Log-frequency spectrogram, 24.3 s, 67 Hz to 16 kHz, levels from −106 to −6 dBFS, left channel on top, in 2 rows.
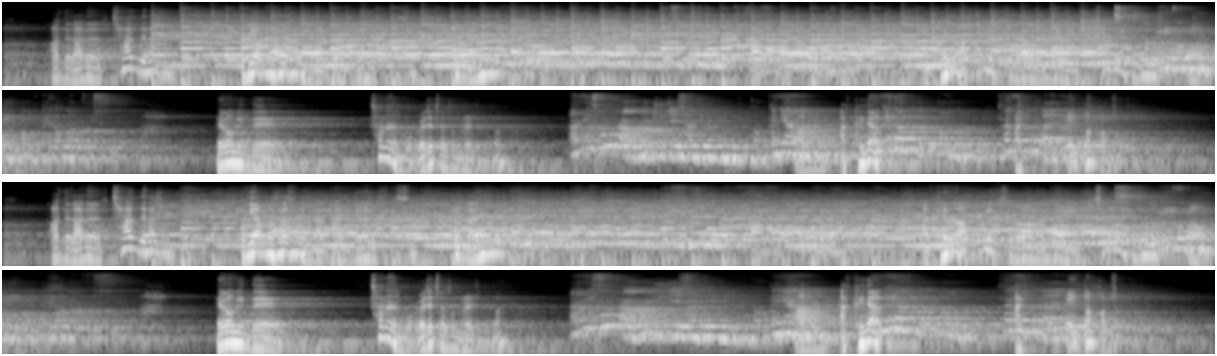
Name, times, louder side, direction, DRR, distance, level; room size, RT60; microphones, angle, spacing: voice 1, 0.5-1.9 2.4-4.2 4.5-5.1 5.8-5.9 9.2-12.1 13.5-13.7 14.3-15.0 15.8-17.2 20.1-20.9 22.3-22.4 22.7-23.3, right 3 dB, 30° right, 12 dB, 0.7 m, -26 dB
sound 1, 1.5-11.1, left 3 dB, 75° left, 3.8 m, -24 dB
voice 2, 5.0-5.6 6.7-8.6 11.1-13.3 17.8-20.3 20.8-21.8 22.1-23.3, equal, 45° left, -1 dB, 7.9 m, -30 dB
29.5 x 24.5 x 7.9 m, 2.4 s
head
